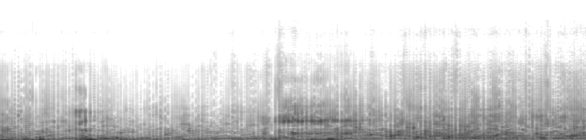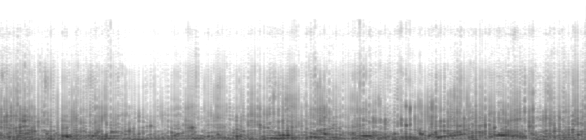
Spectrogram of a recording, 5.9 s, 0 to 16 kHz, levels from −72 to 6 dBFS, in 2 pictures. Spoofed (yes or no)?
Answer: yes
